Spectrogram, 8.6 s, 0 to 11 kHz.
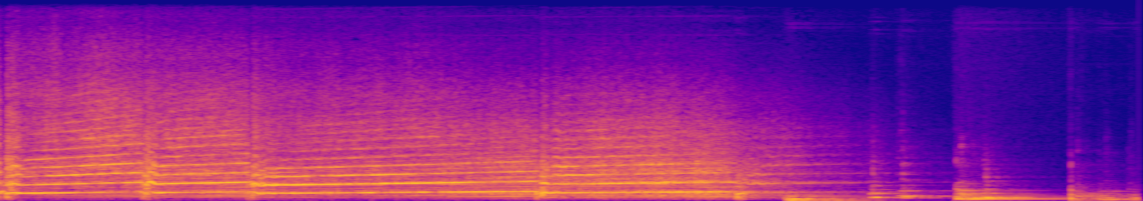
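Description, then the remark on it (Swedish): A Formula 1 car driving a lap screams past at high revs, its loud engine whine climbing through several quick gear changes before dropping to a lower, stuttering burble as it backs off. “Och han körde det snabbaste varvet som någon någonsin hade kört med en formulabil, kan du förstå det?”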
